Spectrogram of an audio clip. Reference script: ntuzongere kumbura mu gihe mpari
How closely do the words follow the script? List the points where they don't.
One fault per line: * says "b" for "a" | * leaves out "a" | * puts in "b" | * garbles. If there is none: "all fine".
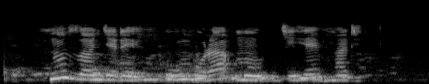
all fine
